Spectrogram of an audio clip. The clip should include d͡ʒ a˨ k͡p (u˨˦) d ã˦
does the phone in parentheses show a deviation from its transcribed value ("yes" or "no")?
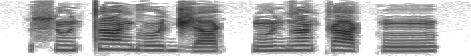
yes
